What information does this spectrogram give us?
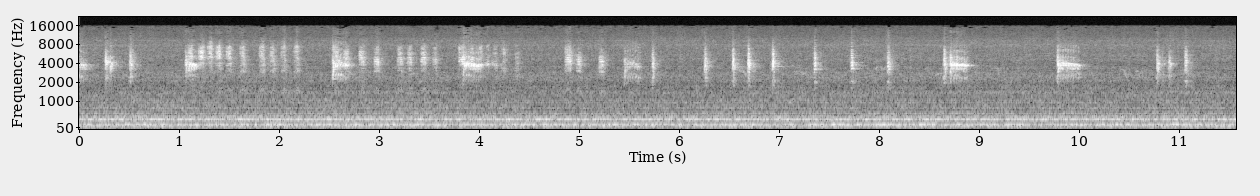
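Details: Nesting house wrens in a Denver yard: scattered bursts of high rattling notes and quick trills, separated by short gaps across the recording.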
